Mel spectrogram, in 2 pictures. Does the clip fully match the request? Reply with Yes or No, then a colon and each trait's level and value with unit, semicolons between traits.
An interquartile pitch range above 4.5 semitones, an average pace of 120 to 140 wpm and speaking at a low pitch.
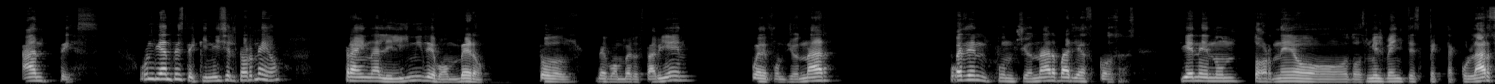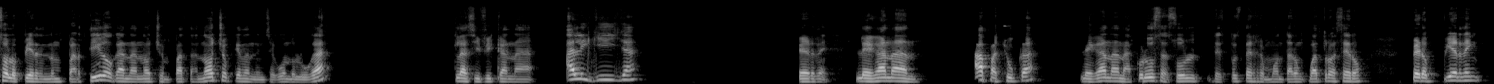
No: average, 4.9 semitones; slow, 125 wpm; medium, 145 Hz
